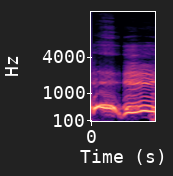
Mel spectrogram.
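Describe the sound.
A person imitates the strained gasping breath they made at night with mouth agape, struggling for air: two drawn-out wheezy pulls of air in quick succession, loud, with a brief break between them and no talking.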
